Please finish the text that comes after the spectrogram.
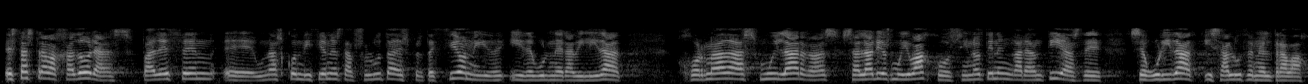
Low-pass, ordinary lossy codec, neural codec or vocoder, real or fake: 5.4 kHz; MP3, 32 kbps; none; real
